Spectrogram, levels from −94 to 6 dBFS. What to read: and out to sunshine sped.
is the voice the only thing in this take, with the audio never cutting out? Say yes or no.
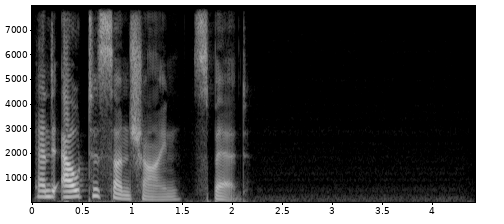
yes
